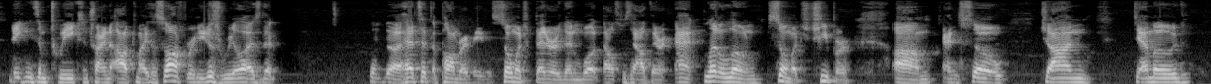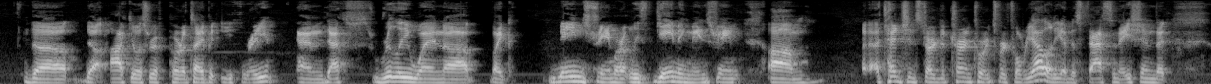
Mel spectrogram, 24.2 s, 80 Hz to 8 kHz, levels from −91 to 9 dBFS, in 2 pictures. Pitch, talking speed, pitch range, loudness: 140 Hz, 175 wpm, 130-155 Hz, -17 LUFS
